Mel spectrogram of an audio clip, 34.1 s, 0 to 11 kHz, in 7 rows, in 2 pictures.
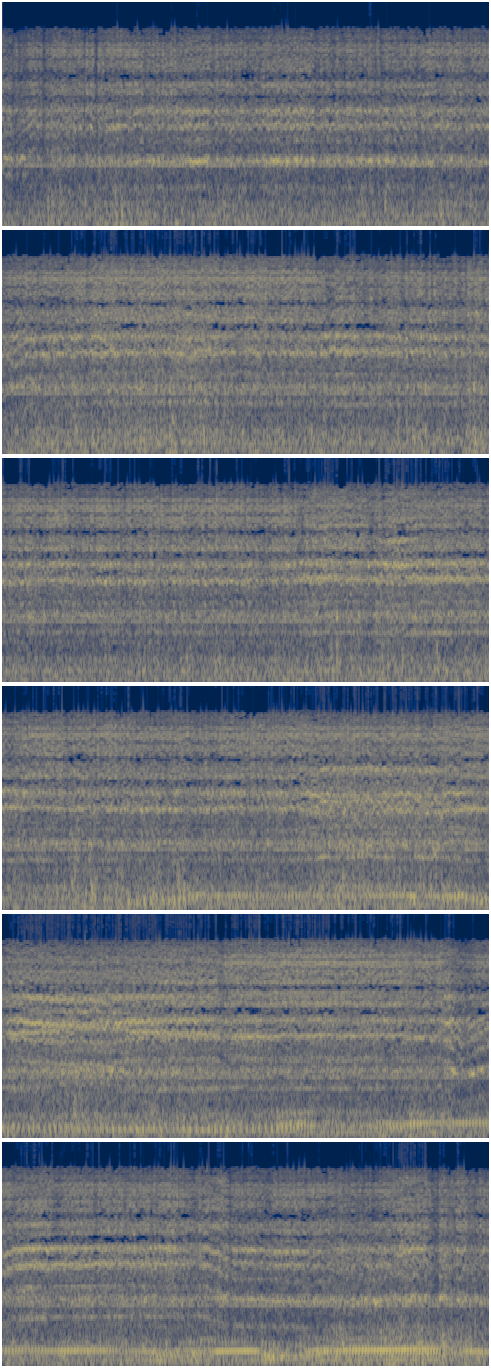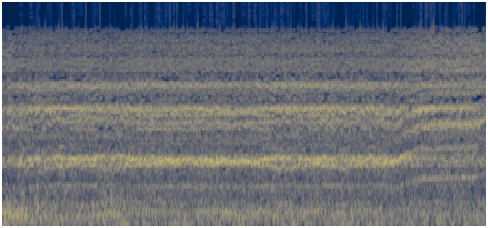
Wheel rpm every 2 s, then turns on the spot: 110, 110, 130, 160, 160, 160, 160, 160, 160, 160, 160, 160, 150, 130, 110, 110, 130.
none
